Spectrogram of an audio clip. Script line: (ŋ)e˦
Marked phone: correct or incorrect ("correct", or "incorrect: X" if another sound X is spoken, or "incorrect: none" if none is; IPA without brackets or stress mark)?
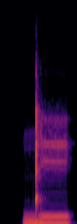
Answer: incorrect: ŋ͡ǃ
